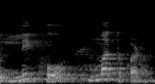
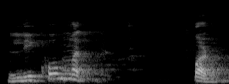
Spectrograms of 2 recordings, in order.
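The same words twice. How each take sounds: First: Slow "लिखो", pause, then "मत पढ़ो" together; pause after लिखो. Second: "लिखो मत" together, long pause, then "पढ़ो"; pause after मत. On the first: Teacher showing students where to stop, pausing after लिखो. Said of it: "यहाँ पे हमको थोड़ा रुकना है". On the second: Teacher showing students writing is forbidden, pausing after मत. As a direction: join लिखो to मत, break before पढ़ो. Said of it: "हमको लिखने के लिए मना किया जा रहा है". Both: Shown as a demonstration.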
